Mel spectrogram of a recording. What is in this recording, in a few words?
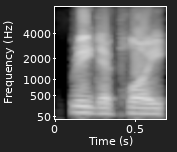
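"redeploy", American English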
